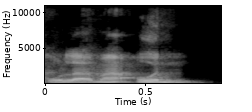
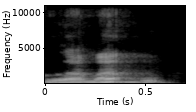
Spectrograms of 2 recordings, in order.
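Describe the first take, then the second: First: The word ends in an added n sound. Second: The word ends in a plain u sound. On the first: The speaker calls it wrong. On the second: The speaker calls it right.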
